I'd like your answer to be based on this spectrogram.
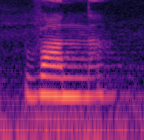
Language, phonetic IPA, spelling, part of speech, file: Belarusian, [ˈvanːa], ванна, noun, Be-ванна.ogg
- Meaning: bath, bathtub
